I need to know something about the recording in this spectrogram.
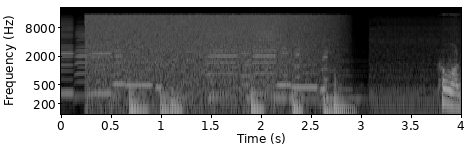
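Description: A short musical jingle, bass notes and a melody, under a loud hiss of television static, cutting off abruptly about three seconds in. Near the end a man's voice begins.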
